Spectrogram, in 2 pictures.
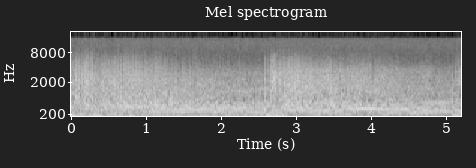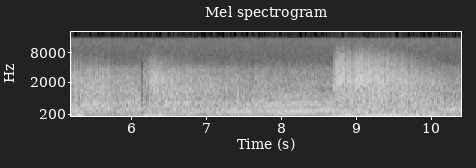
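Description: Soundtrack of a bombardment: heavy explosions, with fresh blasts a few seconds apart (about four), over a continuous drone of aircraft engines whose pitch slowly sinks and then rises again near the end.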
